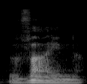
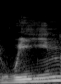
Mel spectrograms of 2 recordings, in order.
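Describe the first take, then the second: First: Wein said vine, ei as eye. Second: Wien with a long ee, veen; Wien contrast. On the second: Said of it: "That's not". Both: Shown as a demonstration.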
